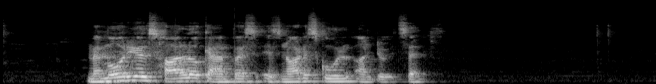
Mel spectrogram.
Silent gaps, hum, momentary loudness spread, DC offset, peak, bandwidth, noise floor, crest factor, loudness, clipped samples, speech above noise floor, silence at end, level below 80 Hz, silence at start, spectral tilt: none; none; 12 LU; under 0.1%; 0 dBFS; 10.5 kHz; -64 dBFS; 18 dB; -16 LUFS; under 0.1%; 49 dB; 2.3 s; -58 dBFS; 0.9 s; -6 dB/octave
